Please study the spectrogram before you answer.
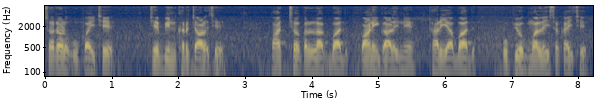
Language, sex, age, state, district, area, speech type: Gujarati, male, 18-30, Gujarat, Ahmedabad, urban, spontaneous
